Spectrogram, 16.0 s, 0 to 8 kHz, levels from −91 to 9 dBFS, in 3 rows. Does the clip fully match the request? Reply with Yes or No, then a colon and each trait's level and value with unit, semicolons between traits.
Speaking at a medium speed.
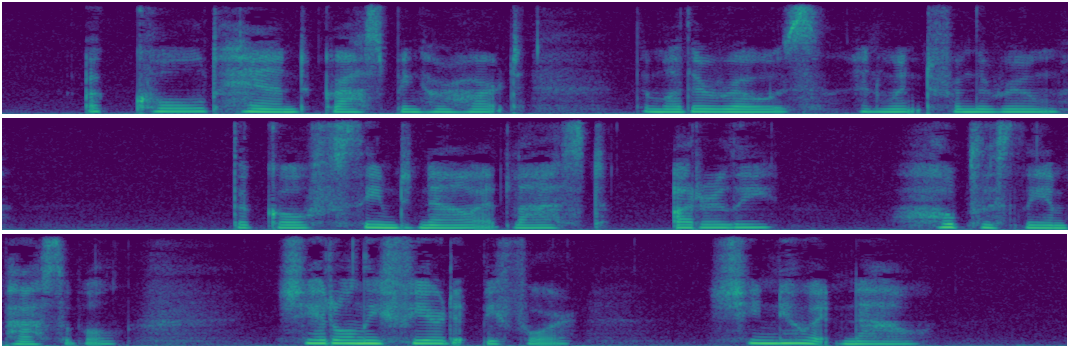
No: slow, 125 wpm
